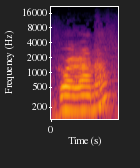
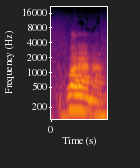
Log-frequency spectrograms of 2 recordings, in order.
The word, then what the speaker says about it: guarana: right now of uh gorarana tell me if I'm mispronouncing that it's uh guarana that's a drink from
